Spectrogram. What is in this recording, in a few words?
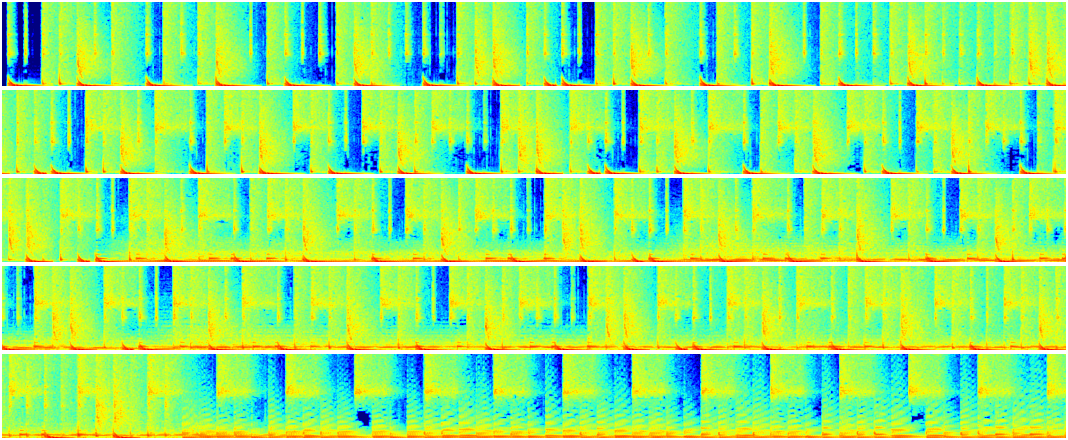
dance drums; microq; microq midisounds; dance&techno set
